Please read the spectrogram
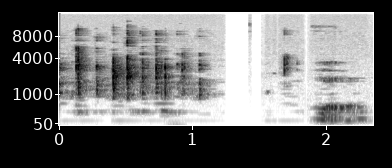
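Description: Faint, quick computer keyboard typing: a rapid run of keystrokes for about the first second that then stops.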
